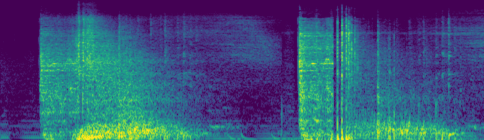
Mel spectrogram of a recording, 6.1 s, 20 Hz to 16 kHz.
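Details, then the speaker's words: 350 V8 newly installed in a C10 truck: cranks, catches briefly, dies, then fires only in short ragged bursts on starting fluid; no fuel pressure yet. "Now we just gotta get some fuel pressure. You could probably run it for a second if you sprayed that."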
